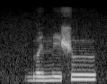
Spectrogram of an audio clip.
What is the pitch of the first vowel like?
low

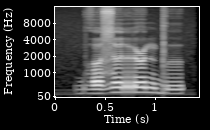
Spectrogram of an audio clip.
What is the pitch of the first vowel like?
low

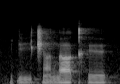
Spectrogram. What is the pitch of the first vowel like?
low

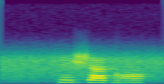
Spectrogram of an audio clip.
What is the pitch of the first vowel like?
high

